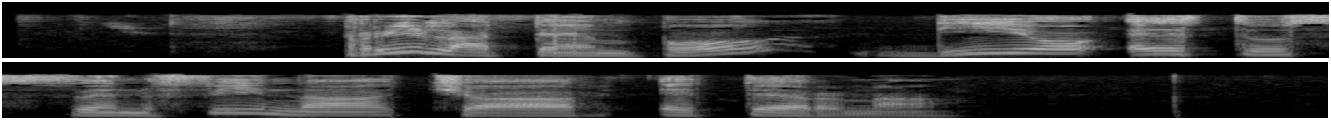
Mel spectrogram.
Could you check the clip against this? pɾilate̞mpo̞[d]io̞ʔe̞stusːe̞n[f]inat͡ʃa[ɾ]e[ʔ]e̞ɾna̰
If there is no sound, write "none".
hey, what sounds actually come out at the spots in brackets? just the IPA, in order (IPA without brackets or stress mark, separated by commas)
d, f, ɾ, t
